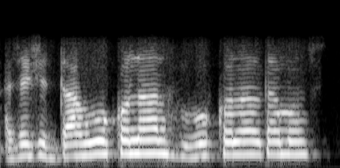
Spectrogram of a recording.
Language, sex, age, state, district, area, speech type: Kashmiri, male, 30-45, Jammu and Kashmir, Bandipora, rural, conversation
